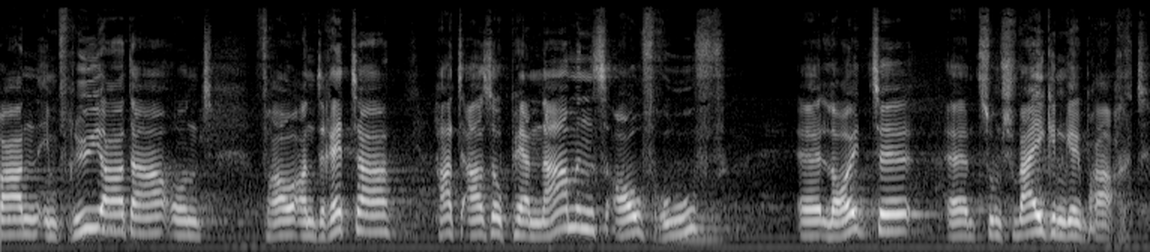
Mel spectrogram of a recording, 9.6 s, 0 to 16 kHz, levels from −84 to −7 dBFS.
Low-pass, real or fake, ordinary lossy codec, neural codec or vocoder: 14.4 kHz; real; AAC, 96 kbps; none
